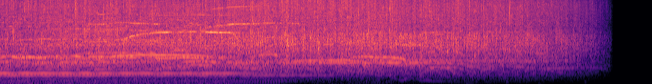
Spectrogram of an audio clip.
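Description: Audience applauding over the last held chord of a live song; the music stops about three seconds in and the applause carries on, fading out near the end.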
